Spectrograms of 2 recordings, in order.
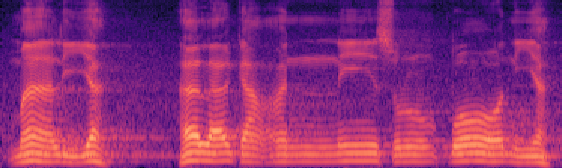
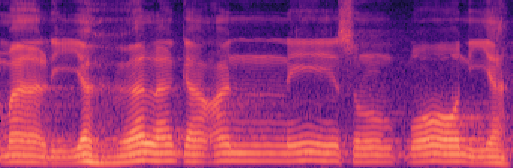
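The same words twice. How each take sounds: First: A brief pause separates maliyah from halaka. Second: Maliyah merges into halaka with a doubled h. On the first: "Caranya idhar dibaca saktah ya" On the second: "atau idgham"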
